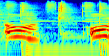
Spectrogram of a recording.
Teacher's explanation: ऐसा वर्ण जिसके उच्चारण में तिगुना समय लगे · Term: त्रिमात्रिका स्वर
